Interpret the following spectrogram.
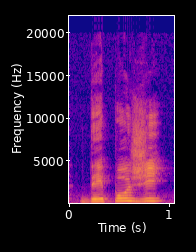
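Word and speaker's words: bougies: حرف ساكن لا ينطق بوجي بوجي يعني ايه بوجي الشموع برض الاس ماتنطقش بوجي المشروبات خلي بالك ان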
